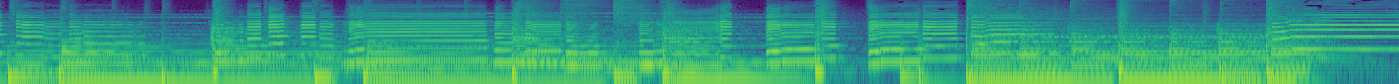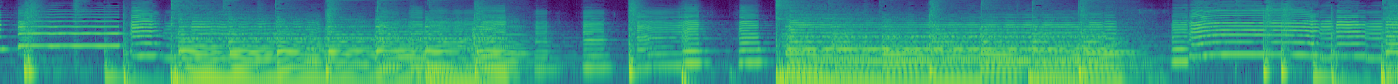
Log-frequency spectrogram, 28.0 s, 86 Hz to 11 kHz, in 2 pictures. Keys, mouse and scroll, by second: 0.0 click, 0.9-1.7 typing, 2.2 click, 3.2 click, 3.8-9.7 drag, 9.9 0, 10.7-11.0 scroll down 2, 11.5 scroll up 2, 11.6 click, 12.4 scroll up 2, 12.6 click, 13.0 scroll down 2, 14.5 click, 15.6 click, 16.9 click, 17.7 click, 18.7 click, 19.7 ,, 21.5 3, 22.5 click, 23.5-24.6 scroll up 6, 24.9 scroll down 2, 26.0 click, 26.7 click, 27.6 right click.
